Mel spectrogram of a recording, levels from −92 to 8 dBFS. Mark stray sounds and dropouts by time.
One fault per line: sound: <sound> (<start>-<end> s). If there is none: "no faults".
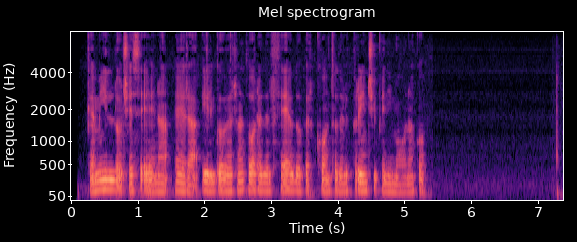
no faults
